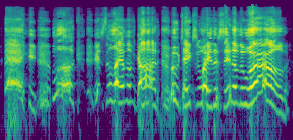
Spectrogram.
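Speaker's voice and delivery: hammed-up excited preacher bellow, very high and loud; Pastor Tim. Preacher imitates his excitable pastor colleague, over-excited shouting. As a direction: shout it slowly at the top of your voice. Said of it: "He gets very excited sometimes".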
